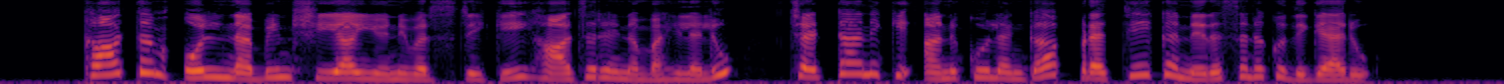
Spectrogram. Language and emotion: Telugu, neutral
